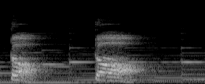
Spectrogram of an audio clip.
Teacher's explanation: লক্ষ্য করো, জিহ্বা উল্টিয়ে মূর্ধা স্পর্শ করছে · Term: মূর্ধন্য ধ্বনি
